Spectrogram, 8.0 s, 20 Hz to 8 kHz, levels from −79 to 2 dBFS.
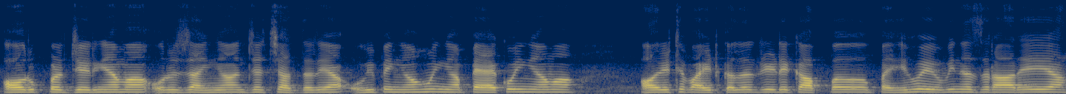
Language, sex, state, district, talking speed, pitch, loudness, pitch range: Punjabi, female, Punjab, Kapurthala, 225 wpm, 210 Hz, -18 LUFS, 205-210 Hz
